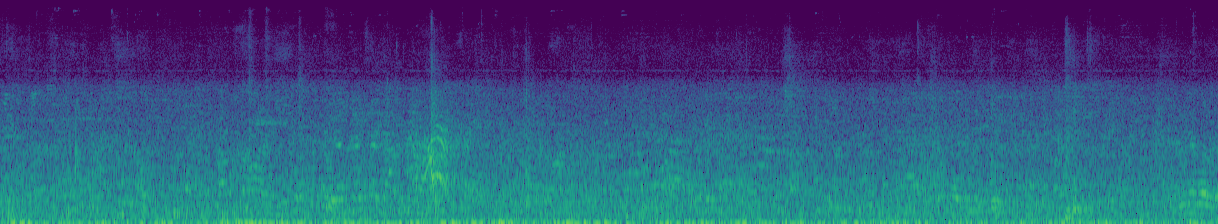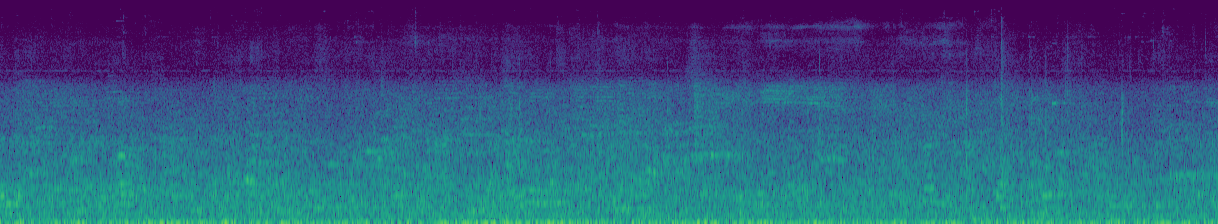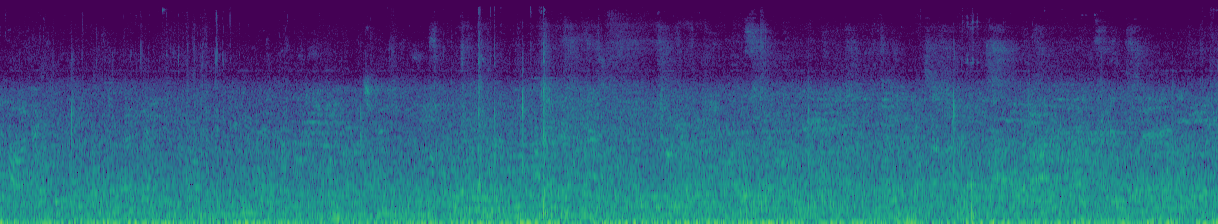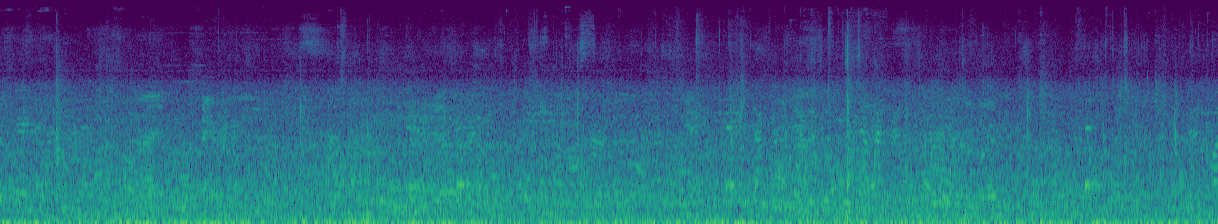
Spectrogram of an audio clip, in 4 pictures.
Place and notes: dubai, airport, transit zone
inside the airport transit zone at the luggage check
international soundmap - topographic field recordings and social ambiences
